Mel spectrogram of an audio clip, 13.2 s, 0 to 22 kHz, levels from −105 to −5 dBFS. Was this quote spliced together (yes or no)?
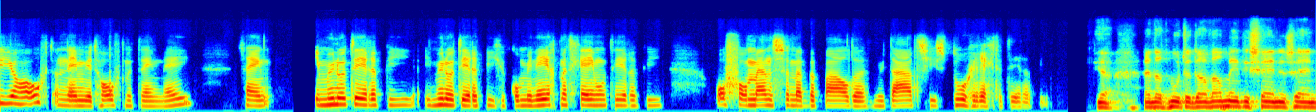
yes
